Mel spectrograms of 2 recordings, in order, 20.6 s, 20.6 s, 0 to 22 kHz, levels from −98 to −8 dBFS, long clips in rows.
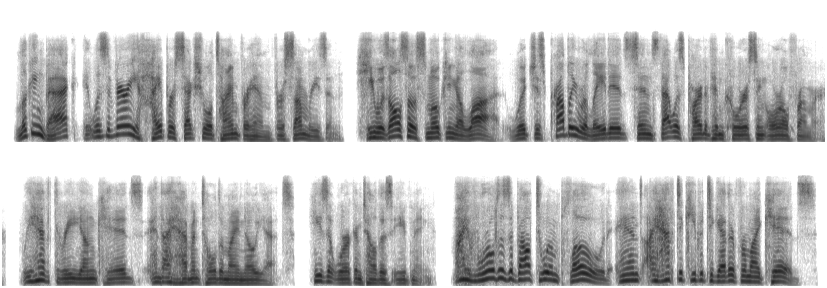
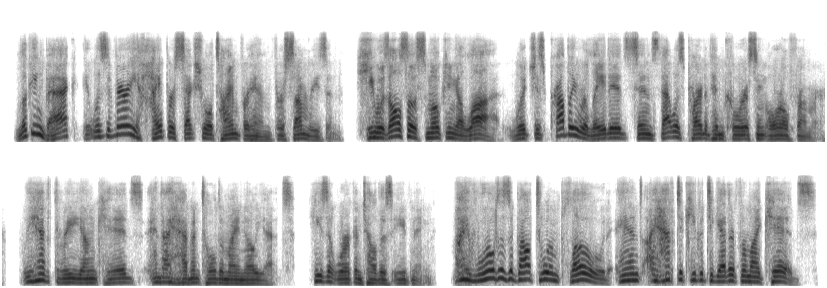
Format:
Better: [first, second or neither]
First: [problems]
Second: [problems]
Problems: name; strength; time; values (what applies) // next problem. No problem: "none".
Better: first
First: garbled, watery; slightly; nothing above 8 kHz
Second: garbled, watery; badly; nothing above 8 kHz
